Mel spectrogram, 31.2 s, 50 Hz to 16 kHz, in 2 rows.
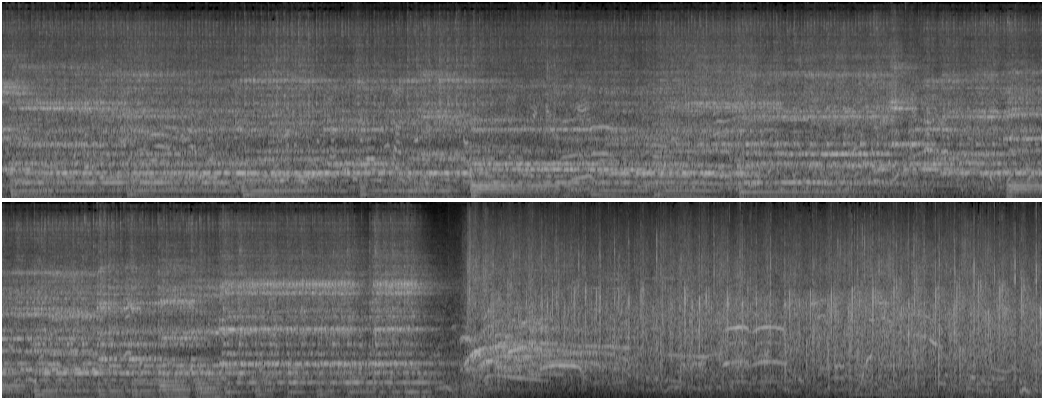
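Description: Bamboo angklung ensemble playing a piece, with sustained low bass notes underneath. The music stops about 22 seconds in, and audience applause and cheering follow.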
